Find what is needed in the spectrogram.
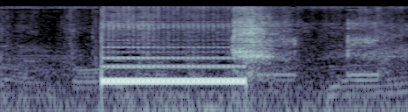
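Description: Telephone calling tone sound effect: one steady electronic beep, about three-quarters of a second long, starting about half a second in and cutting off abruptly, followed by a couple of faint short beeps.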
